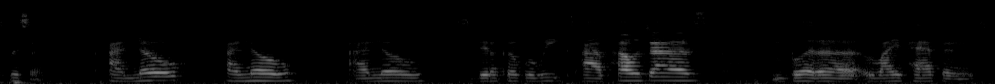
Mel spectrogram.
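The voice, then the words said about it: Deepened voice from illness. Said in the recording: “I am getting over the vid, allegedly. So if I cough here and there, I apologize. If I sound like a man at any point in time, I apologize.”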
